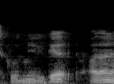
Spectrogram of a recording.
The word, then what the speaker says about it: Nougat: Android system to nougat I think it's cool nougat I learn how to pronounce it n o ug a te nougat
